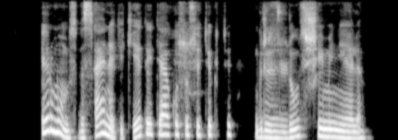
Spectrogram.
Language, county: Lithuanian, Klaipėda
